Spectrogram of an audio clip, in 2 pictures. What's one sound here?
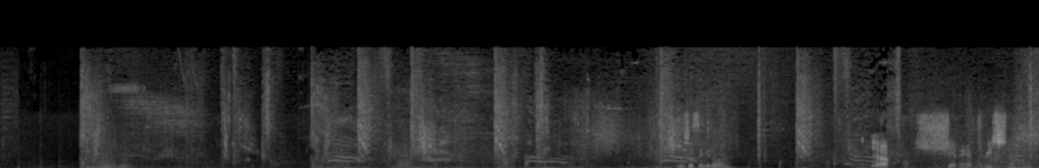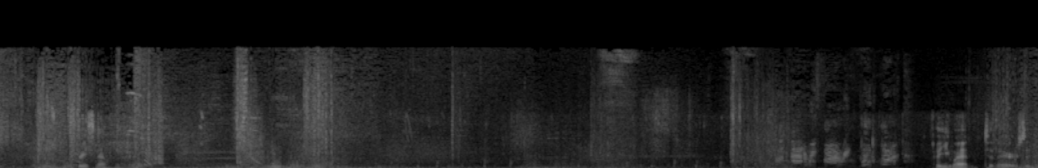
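Energy blasts and zaps go off in quick bursts.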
